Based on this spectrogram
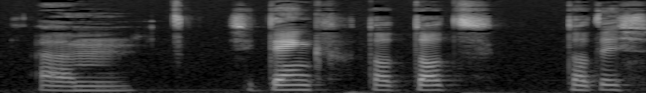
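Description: Recorded very cleanly against a silent background, a woman talks at medium pitch with monotone, flat intonation. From Netherlands. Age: 20s. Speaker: student and activist. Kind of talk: panel discussion.

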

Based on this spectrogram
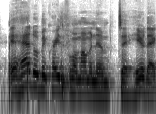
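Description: This man has a normal speaking voice and an American accent. He talks at a fairly quick pace. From Alabama, US South. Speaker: architect and music producer. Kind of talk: casual chat.

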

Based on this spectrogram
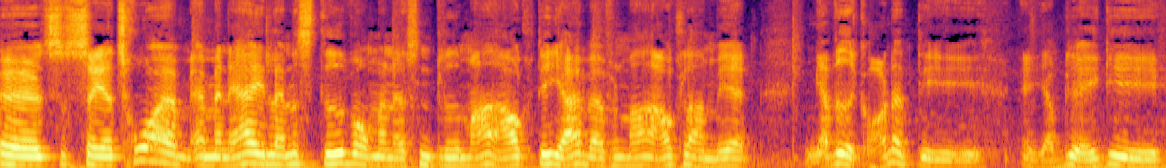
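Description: Music plays in the background as a man speaks at a fairly quick pace. His pitch is fairly high. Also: ordinary pitch variation. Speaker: rapper and producer. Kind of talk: interview.

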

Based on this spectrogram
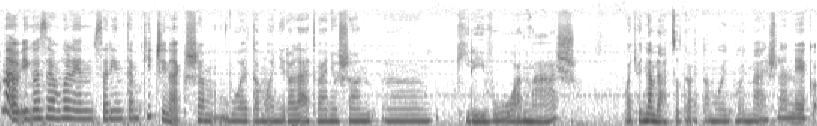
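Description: This woman's voice is somewhat breathy. She speaks at a very slow pace. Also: medium pitch for a woman, ordinary pitch variation. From Hungary. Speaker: foreign affairs journalist. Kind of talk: radio interview. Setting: radio studio.

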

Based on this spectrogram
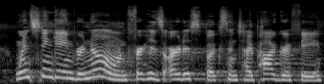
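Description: Noticeable background noise sits under the woman's fairly high pitch. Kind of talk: event introduction. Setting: live event in a room with audience.

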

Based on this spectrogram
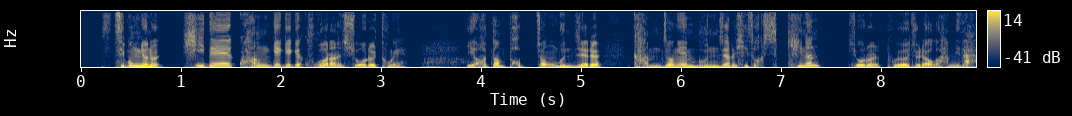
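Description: Against a quiet background, a man speaks at a moderate pace in a high pitch with very wide pitch swings. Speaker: podcast co-host. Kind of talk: comedic casual chat.

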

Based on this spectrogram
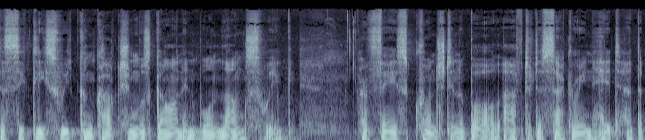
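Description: Here someone reads in a natural reading voice.

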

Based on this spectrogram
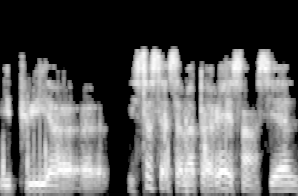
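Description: A man speaks at a fairly high pitch. He talks at a very slow pace. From Quebec (Trois-Rivières, Valleyfield). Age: 60s. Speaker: retired school principal. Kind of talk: interview conversation. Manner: halting, many repetitions.

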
